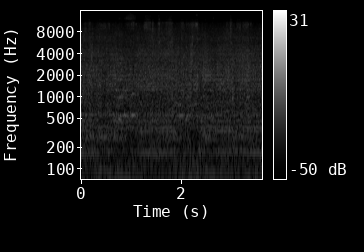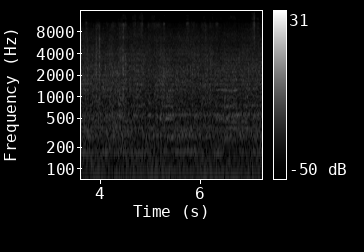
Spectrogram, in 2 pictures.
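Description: Compact tractor's engine running steadily under hydraulic load while its backhoe attachment digs.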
